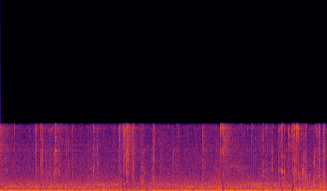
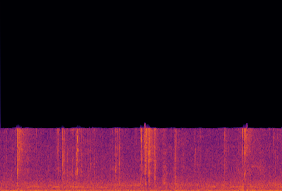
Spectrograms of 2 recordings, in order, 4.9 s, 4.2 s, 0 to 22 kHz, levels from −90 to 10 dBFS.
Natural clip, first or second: second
